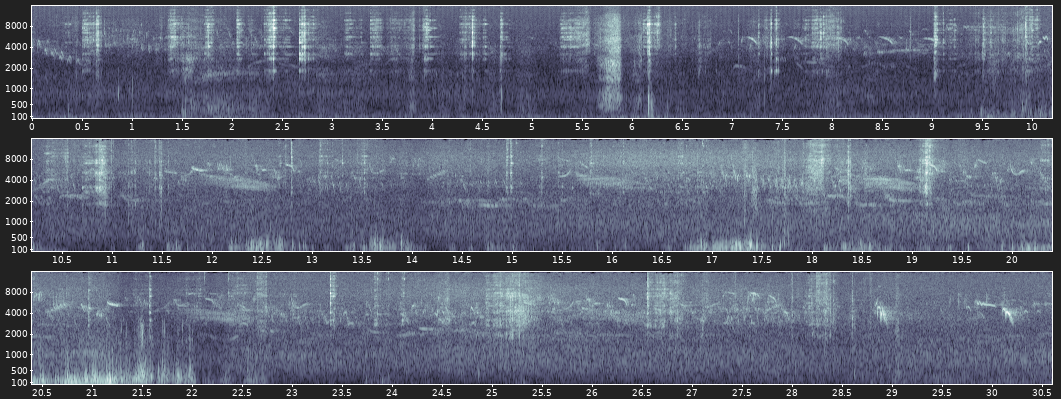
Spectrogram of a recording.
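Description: Small hand trowel digging and scraping into crumbly soil while broad bean seedlings are planted out, with a few louder scrapes in the second half. Birds chirp in the background.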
